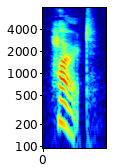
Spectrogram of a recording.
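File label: "heart", American English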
